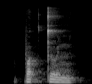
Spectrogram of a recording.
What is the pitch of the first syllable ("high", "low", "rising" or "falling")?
rising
